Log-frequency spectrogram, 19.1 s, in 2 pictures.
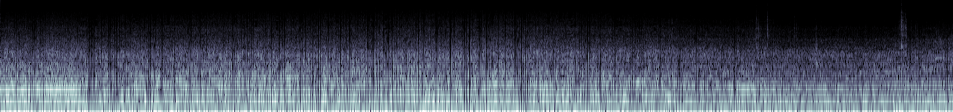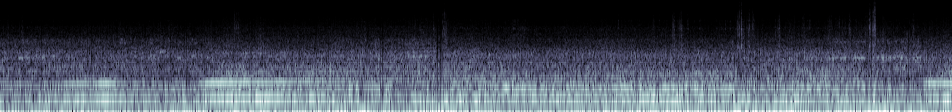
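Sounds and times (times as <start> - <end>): car engine running: 0.0 - 19.0
road and wind noise: 0.0 - 19.0.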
